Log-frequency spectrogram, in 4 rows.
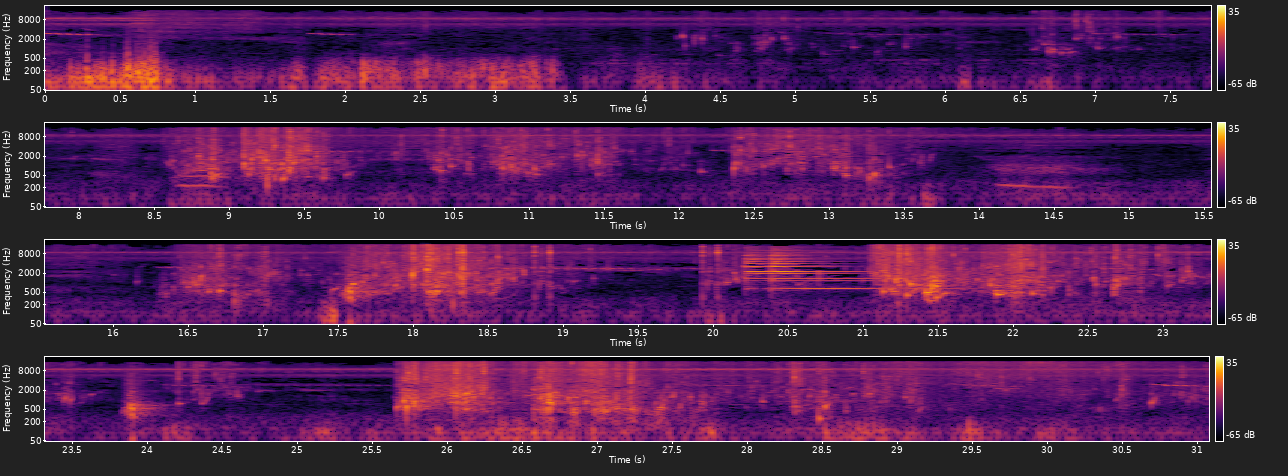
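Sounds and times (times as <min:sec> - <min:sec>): hands splashing in muddy water: 0:08.6 - 0:13.7, 0:16.3 - 0:19.1, 0:21.0 - 0:24.6, 0:25.6 - 0:31.0
water trickling: 0:20.0 - 0:23.6.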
